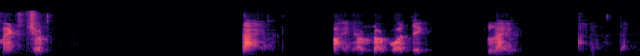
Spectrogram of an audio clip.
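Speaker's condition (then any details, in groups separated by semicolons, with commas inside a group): Throat cancer, electrolarynx user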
